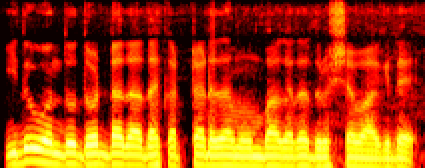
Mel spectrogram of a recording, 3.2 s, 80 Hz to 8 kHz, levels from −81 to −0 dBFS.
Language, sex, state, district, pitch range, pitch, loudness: Kannada, male, Karnataka, Koppal, 115-135 Hz, 120 Hz, -14 LUFS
